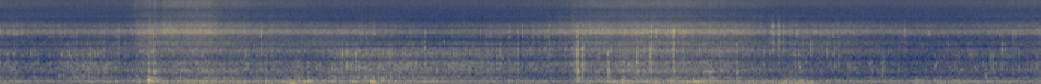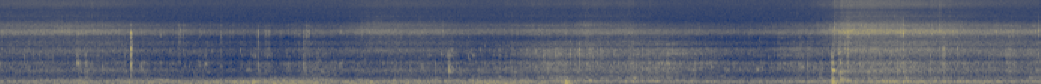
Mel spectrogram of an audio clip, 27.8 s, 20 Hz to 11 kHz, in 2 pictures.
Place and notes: A bolt in a breakwater, Southwold, Suffolk, UK - Bolt
Recorded with a cheap piezo contact mic held against a bolt in a long wooden breakwater.
MixPre 3 with a chinese contact mic costing £2.00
